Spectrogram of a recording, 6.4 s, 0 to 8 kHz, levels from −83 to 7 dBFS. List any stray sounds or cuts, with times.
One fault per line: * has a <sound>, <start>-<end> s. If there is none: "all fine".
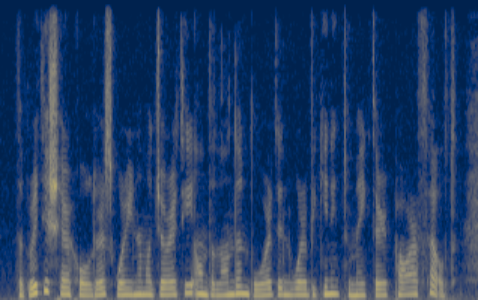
all fine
